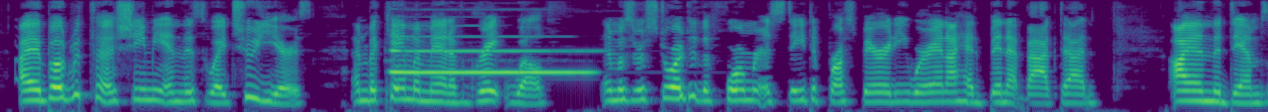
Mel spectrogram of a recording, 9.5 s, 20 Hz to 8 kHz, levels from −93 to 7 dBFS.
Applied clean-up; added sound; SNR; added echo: classical method Wiener filter.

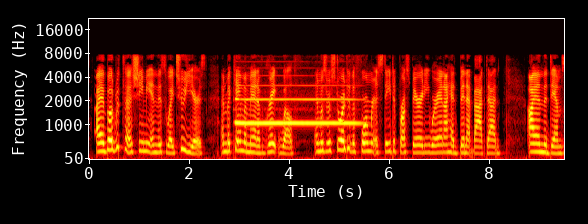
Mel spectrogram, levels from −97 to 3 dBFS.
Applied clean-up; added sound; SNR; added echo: none; Wind instrument, woodwind instrument; -2 dB; none.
